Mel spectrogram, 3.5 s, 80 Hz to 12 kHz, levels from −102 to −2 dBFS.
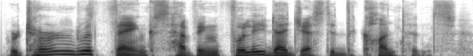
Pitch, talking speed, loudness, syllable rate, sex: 125 Hz, 135 wpm, -18 LUFS, 4.5 syllables/s, male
